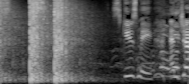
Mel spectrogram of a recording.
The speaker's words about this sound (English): People are literally running in here, and the sound that you can hear behind me of shooting is celebratory gunfire. At one point, they actually fired an RPG into Gaddafi's house, setting it ablaze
